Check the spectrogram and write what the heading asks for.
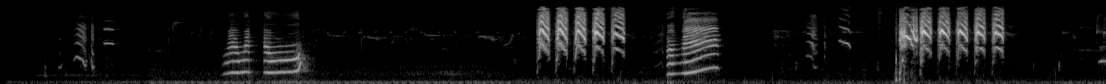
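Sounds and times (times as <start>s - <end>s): parrots calling: 0.5s - 1.3s, 2.2s - 3.2s, 5.2s - 7.3s, 8.0s - 10.2s
harsh parrot squawks: 5.4s - 7.3s, 9.0s - 10.1s.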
